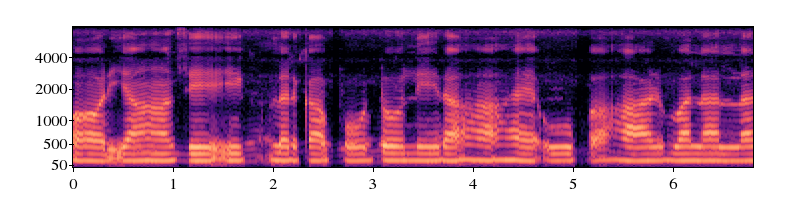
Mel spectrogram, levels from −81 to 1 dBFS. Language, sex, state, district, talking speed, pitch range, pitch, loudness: Hindi, male, Bihar, West Champaran, 115 wpm, 145-150 Hz, 150 Hz, -16 LUFS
